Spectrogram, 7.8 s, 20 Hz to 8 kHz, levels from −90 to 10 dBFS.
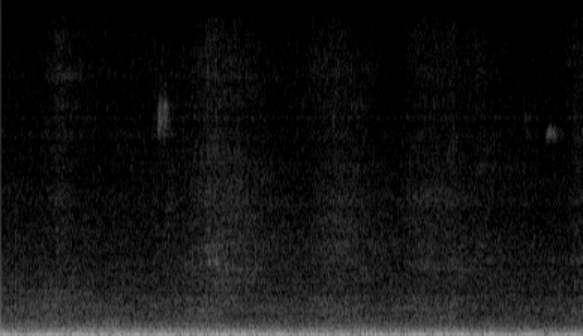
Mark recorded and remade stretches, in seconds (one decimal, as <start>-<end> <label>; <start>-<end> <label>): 0.0-7.8 remade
